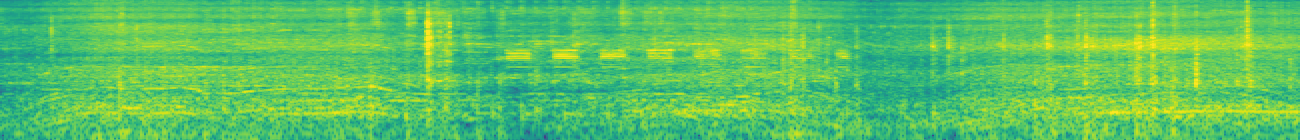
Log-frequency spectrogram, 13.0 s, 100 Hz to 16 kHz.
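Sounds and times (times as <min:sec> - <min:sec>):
heavy diesel engine running: 0:00.0 - 0:13.0
reversing alarm beeping: 0:05.0 - 0:08.6.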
